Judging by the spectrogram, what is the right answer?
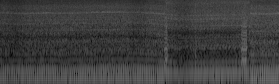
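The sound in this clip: A car engine in a video game, pressed on the accelerator, hums as a steady mid-pitched drone with two brief surges partway through.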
